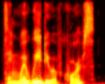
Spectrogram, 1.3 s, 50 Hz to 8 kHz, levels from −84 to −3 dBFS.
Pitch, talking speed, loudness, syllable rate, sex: 175 Hz, 275 wpm, -16 LUFS, 6.5 syllables/s, female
